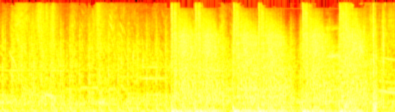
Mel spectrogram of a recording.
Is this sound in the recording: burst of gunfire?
yes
